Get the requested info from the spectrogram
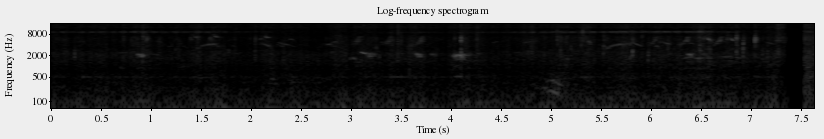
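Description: Near silence: faint, scattered bird chirps over a low steady rumble. The sound cuts out for a moment near the end.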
